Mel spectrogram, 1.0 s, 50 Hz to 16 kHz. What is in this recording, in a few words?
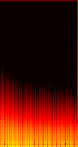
303, TB-303 BASS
